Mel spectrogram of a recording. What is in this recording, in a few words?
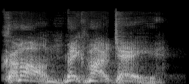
Dark Army Barrack Taunt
